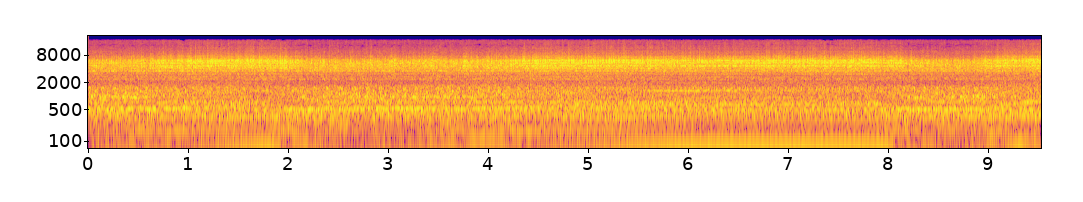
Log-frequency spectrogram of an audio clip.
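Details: 2.4 JTD diesel idling and revved: rough, rapid rattle over the hum rising and falling with revs; strange abnormal engine noise, source unclear.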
